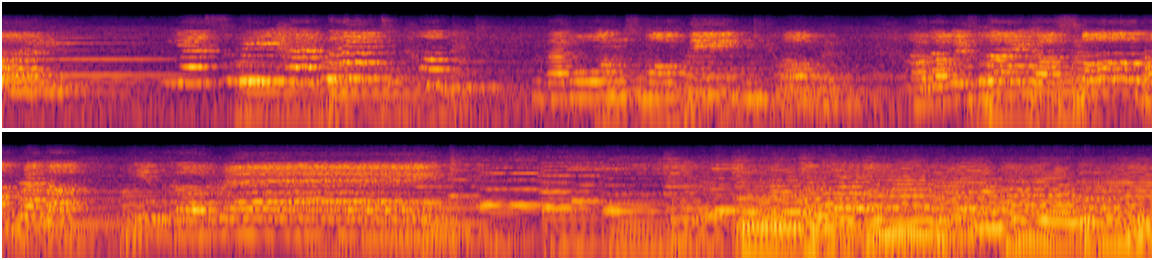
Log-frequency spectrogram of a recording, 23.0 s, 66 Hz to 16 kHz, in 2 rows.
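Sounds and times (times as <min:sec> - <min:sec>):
voices singing a duet: 0:00.0 - 0:01.0, 0:01.7 - 0:16.0.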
